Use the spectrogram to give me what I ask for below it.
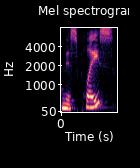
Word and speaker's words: misplace: So here we have misplace. Notice place is emphasized more than miss because in English we rarely accent prefixes or suffixes.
